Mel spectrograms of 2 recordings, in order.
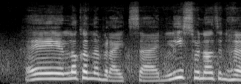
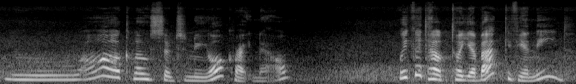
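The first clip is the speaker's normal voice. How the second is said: ordinary talk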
